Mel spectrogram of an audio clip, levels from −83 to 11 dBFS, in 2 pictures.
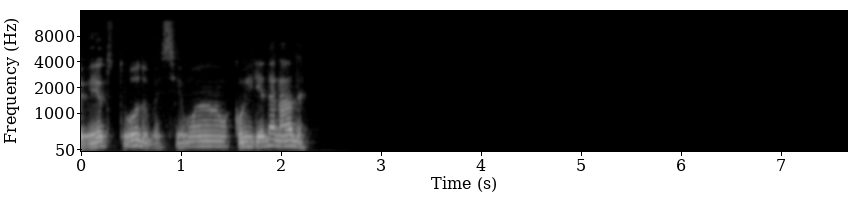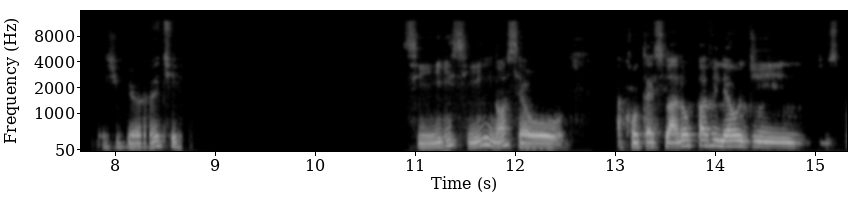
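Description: No technical faults occur anywhere in the recording.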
